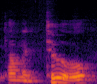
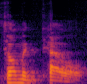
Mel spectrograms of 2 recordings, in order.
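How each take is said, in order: First: The last syllable sounds like 'tool'. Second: The last syllable sounds like 'towel'. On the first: This is how people from Turriff say it. The speaker calls it wrong. "I'm from Turriff, and we would say Tom and Tool" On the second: This is the accepted way to say the name. The speaker calls it right. "That's the correct pronunciation"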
